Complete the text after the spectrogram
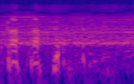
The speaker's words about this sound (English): Right now, those players are kind of wasting energy trying to lead the crowd. I think the crowd's doing a fine job.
